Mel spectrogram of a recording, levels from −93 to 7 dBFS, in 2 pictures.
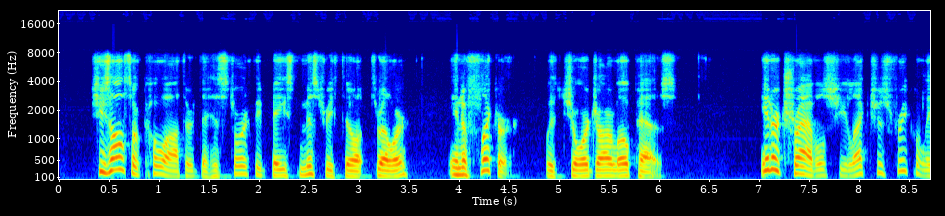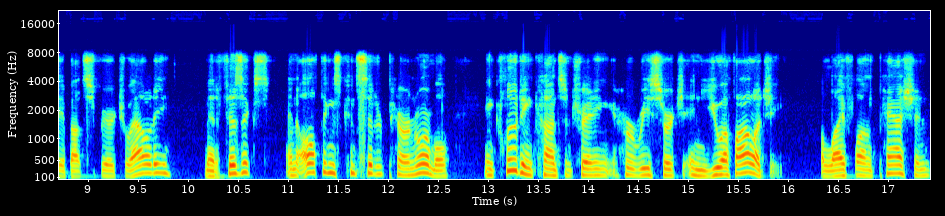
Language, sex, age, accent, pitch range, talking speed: English, male, 50-69, American, 130-190 Hz, 125 wpm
